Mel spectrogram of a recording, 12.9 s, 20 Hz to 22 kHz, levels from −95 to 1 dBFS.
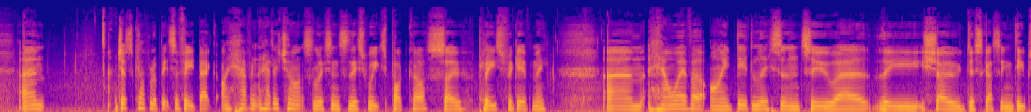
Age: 30-49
